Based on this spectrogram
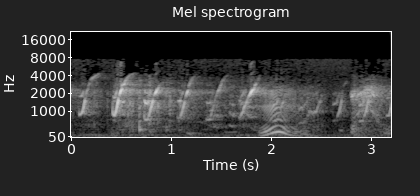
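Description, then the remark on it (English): A chorus of guinea pigs squeaking in a small box on a bench, with many overlapping shrill chirps and rising whistles in rapid bursts, plus one lower wavering squeal, fairly loud with no talking. “I have a little guinea pig in that small box on the bench.”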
